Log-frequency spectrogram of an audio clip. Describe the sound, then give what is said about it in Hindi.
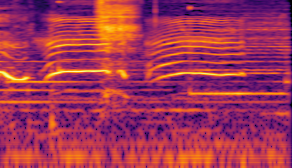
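A little girl cries loudly and steadily after spilling a little milk, with high, wavering wails broken by brief catches of breath, continuing throughout with no one speaking. “रो क्यों रही है?”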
